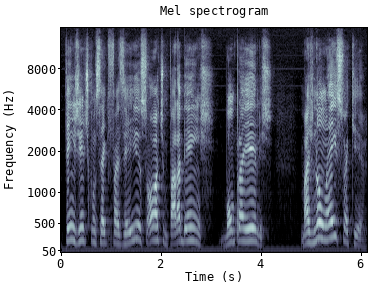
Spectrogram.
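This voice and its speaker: A man's voice: high voice, lively intonation, normal speed. A Brazilian man, an investment advisor in his thirties or forties, explaining investing in a casual, conversational way with fillers and self-corrections. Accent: Brazilian Portuguese.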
